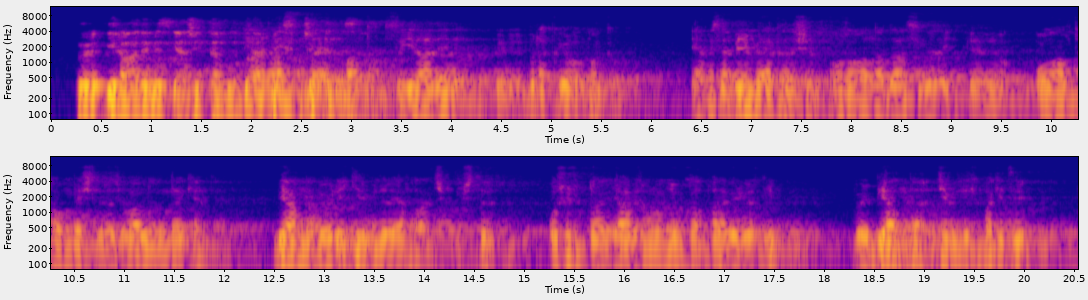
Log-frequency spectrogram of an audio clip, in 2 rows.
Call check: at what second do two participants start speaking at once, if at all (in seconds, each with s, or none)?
1.9 s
